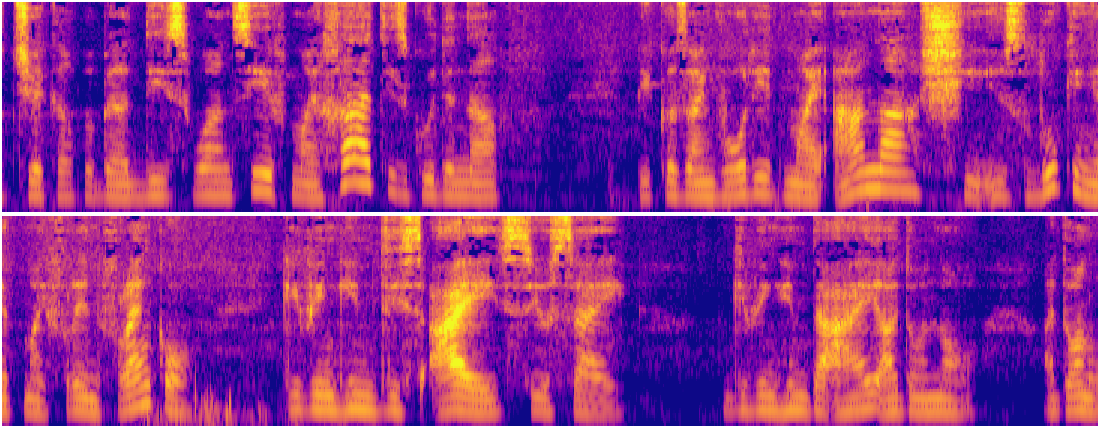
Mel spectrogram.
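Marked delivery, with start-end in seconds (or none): none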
